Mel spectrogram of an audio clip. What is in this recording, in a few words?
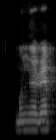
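"mengerepot", Malay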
